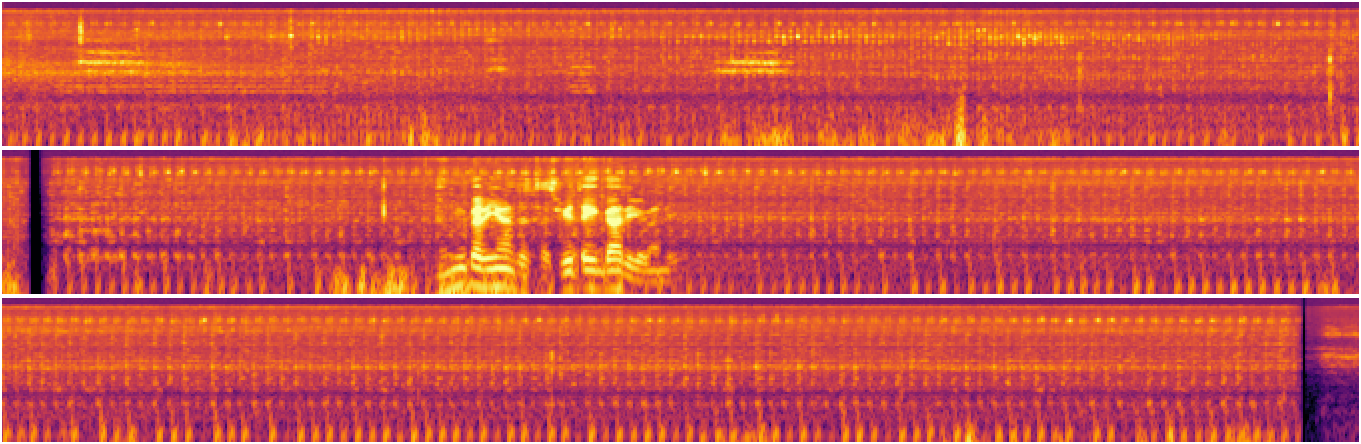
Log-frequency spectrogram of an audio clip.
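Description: A small engine running steadily with a fast low throb. A loud voice-like call rises over it for about two seconds, a little after the middle.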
